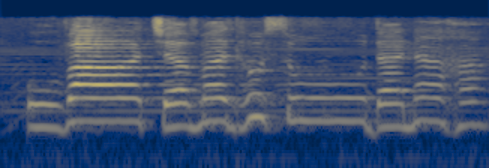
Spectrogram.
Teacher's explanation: ಚ ಮೇಲೆ ಲಯ ತಗೊಳ್ಬಾರ್ದು, ಕಾರಣ ಚ ಹ್ರಸ್ವ ಇದೆ. ಉವಾಚ ಶಬ್ದದಲ್ಲಿ ವಾದೀರ್ಘ, ಸೊ ಸರಿಯಾದ ಕ್ರಮ ಉವಾಚ ಮಧುಸೂದನಃ.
